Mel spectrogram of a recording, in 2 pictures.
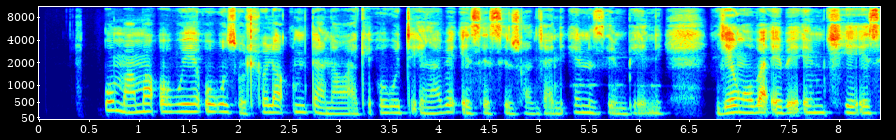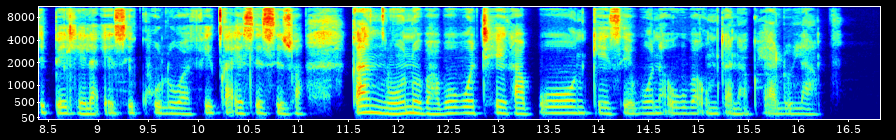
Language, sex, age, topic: North Ndebele, female, 25-35, health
